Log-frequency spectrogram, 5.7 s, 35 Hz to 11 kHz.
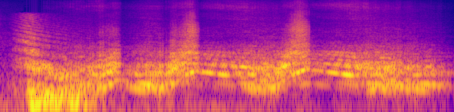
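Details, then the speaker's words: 1955 Ford Thunderbird with swapped 5.0 Coyote V8, dyno-tuned with adjusted cam timing and safe air-fuel curve: revs climb cleanly, drop back and pull smoothly again with no misses, knocks or rattles; runs and performs perfectly. "as a matter of fact the car runs and performs perfectly"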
